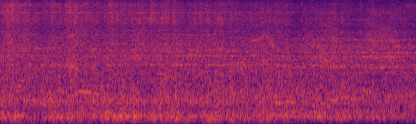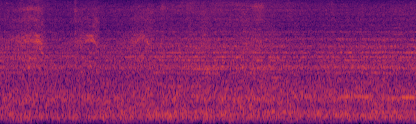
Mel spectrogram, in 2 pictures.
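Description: Gitanjali Express passenger coaches rolling past: a steady noise of wheels running on the rails, with a few short high wheel squeals a few seconds in.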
